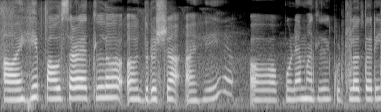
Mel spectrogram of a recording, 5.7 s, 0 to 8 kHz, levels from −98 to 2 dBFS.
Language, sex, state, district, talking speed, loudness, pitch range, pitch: Marathi, female, Maharashtra, Pune, 95 wpm, -14 LUFS, 235-260 Hz, 240 Hz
